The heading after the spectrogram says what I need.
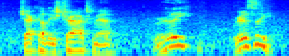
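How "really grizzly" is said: mock Mexican accent, much higher. Retelling his hunter's reaction to the grizzly tracks: attempted Mexican accent. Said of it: "I can't mimic the Mexican accent very well".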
